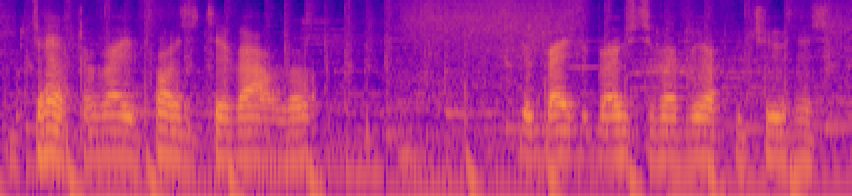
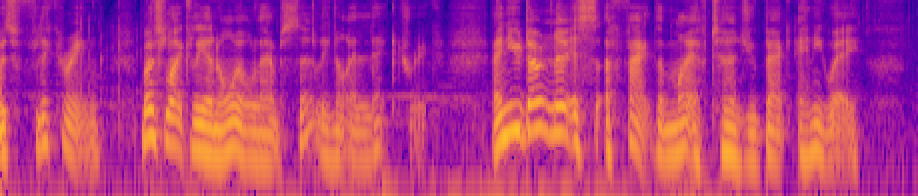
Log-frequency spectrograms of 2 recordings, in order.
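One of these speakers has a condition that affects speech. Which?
The first: motor neurone disease; tracheostomy after pneumonia.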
